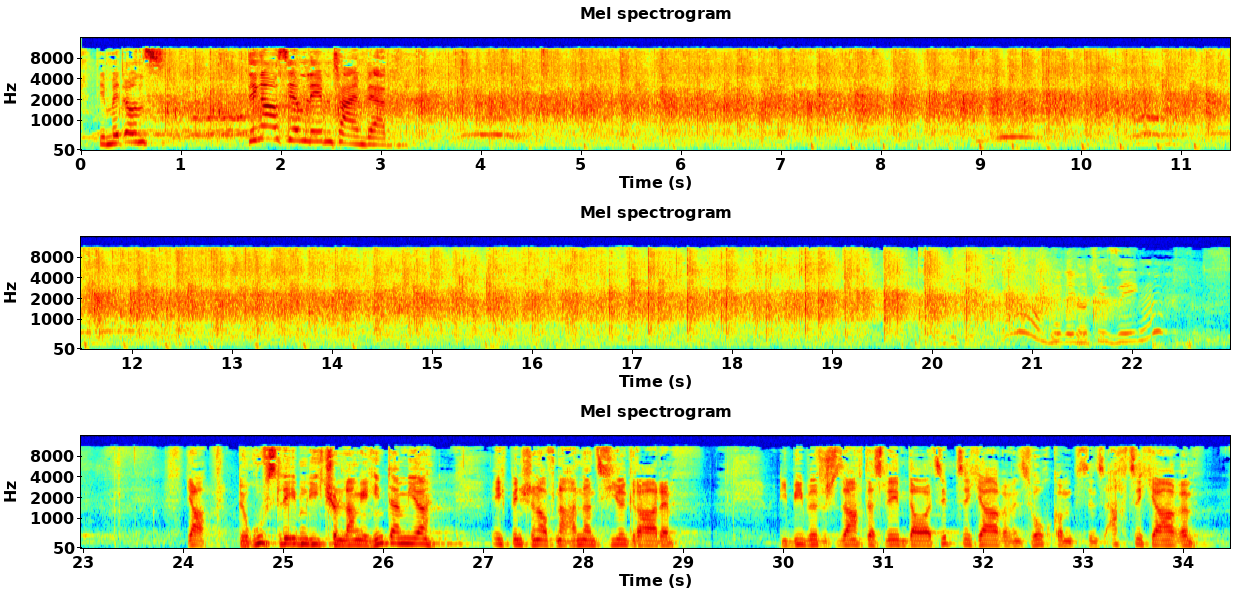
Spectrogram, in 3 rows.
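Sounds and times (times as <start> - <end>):
audience applause: 0.0 - 21.9
speech: 0.2 - 1.0, 1.6 - 3.3, 24.0 - 29.0, 30.0 - 34.3
faint voices and whoops: 0.8 - 2.0, 3.7 - 4.6, 8.9 - 12.4, 20.7 - 21.2.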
